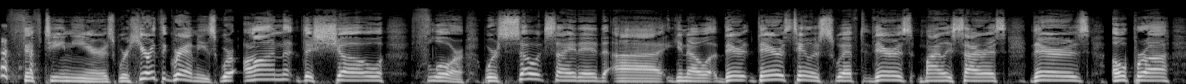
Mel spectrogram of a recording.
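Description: A man's voice: on the high side, fairly bright tone, dry recording, clean studio sound. An American man hosting a podcast with casual comedic banter, rambling and playful as he goes. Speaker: podcast host.

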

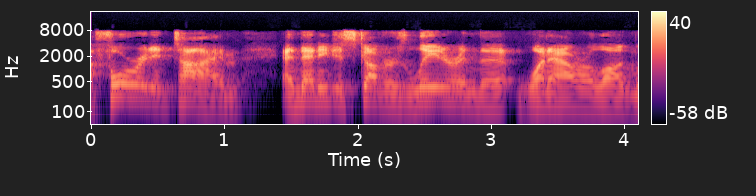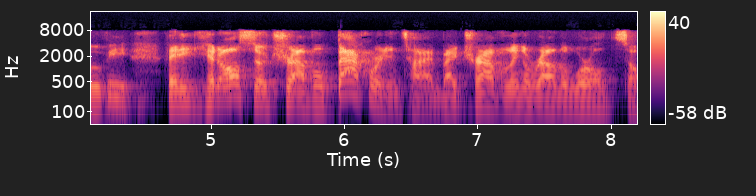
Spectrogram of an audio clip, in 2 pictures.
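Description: Male podcast host, wordy explainer in casual discussion, bright forceful tone, slightly dull lo-fi audio. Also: fairly high pitch. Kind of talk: animated casual pop-culture discussion.

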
